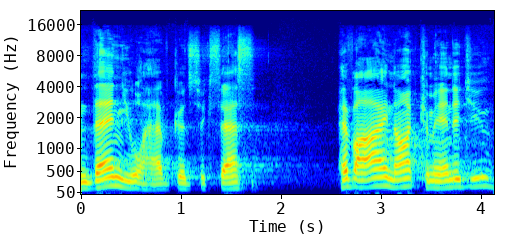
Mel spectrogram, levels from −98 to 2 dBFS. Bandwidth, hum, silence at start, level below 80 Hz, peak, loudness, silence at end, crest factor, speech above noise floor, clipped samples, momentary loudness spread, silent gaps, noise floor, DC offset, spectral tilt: 16.5 kHz; none; 0 s; -88 dBFS; -12 dBFS; -30 LUFS; 0 s; 18 dB; 42 dB; under 0.1%; 12 LU; none; -72 dBFS; under 0.1%; -3 dB/octave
